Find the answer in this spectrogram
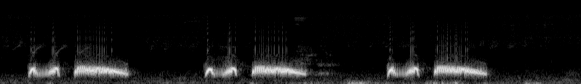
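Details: Spotted dove hen calling the male, three even phrases of a doubled short hoot and a long descending coo, with a faint low rustle or thump between the second and third.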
